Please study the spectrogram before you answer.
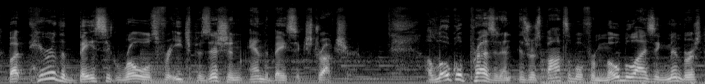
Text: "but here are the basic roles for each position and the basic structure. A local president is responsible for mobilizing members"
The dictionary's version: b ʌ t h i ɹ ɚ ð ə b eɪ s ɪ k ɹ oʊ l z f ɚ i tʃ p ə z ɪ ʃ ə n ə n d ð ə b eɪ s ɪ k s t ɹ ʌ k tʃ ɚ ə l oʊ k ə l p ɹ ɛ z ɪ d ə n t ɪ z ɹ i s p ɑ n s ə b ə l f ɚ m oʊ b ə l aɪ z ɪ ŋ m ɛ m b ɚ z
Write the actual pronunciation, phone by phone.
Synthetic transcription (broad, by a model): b ʌ t h i ɹ ɚ ð ə b eɪ s ɪ k ɹ oʊ l z f ɚ i tʃ p ə z ɪ ʃ ə n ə n ð ə b eɪ s ɪ k s t ɹ ʌ k tʃ ɚ ə l oʊ k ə l p ɹ ɛ z ɪ d ə n t ɪ z ɹ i s p ɑ n s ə b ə l f ɚ m oʊ b ə l aɪ z ɪ ŋ m ɛ m b ɚ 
